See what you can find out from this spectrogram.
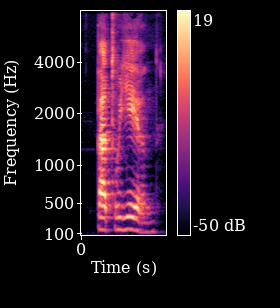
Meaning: to patrol
- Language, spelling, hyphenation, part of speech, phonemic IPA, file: Dutch, patrouilleren, pa‧trouil‧le‧ren, verb, /ˌpaː.truˈjeː.rə(n)/, Nl-patrouilleren.ogg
